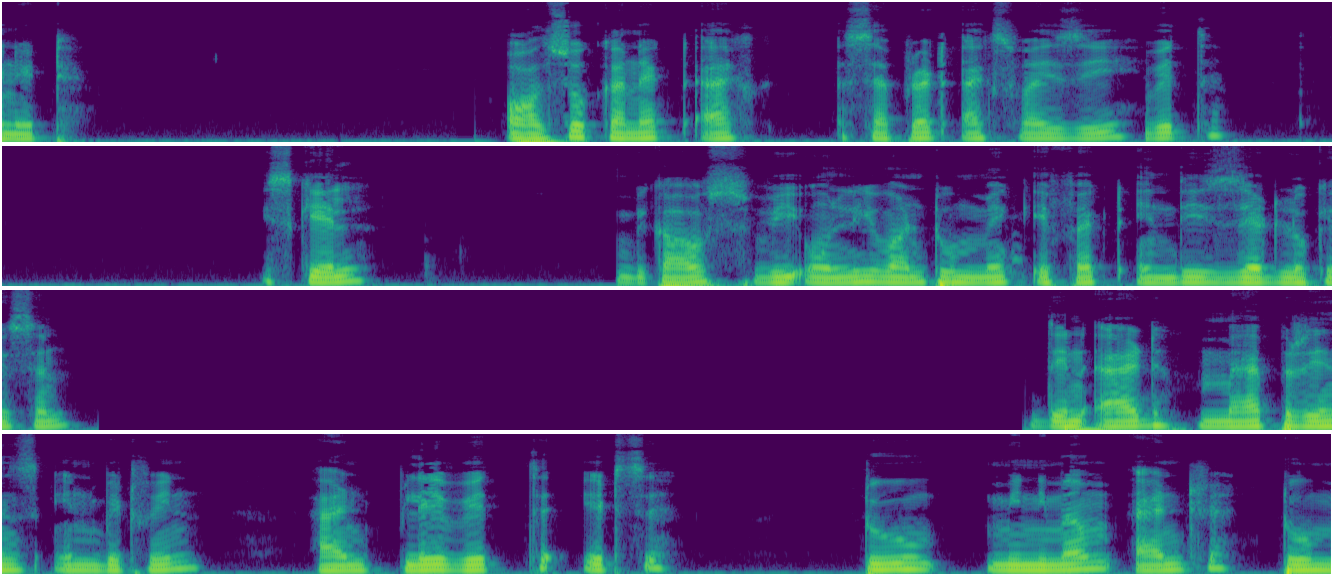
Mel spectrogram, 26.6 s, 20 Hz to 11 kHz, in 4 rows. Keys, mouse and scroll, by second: 0.7 click, 5.0-6.4 drag, 7.8 ctrl+z, 13.8 g, 16.0 ctrl+z, 23.4-26.2 drag.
